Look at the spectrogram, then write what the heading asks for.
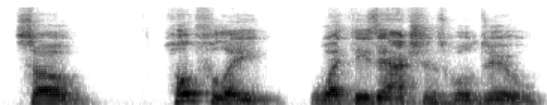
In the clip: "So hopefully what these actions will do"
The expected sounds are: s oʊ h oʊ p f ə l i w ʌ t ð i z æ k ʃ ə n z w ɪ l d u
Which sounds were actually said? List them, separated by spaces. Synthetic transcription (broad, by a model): s oʊ h oʊ p f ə l i w ʌ t ð i z æ k ʃ ə n z w ɪ l d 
